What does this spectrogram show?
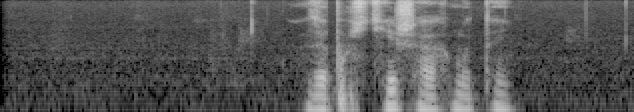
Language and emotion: Russian, neutral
